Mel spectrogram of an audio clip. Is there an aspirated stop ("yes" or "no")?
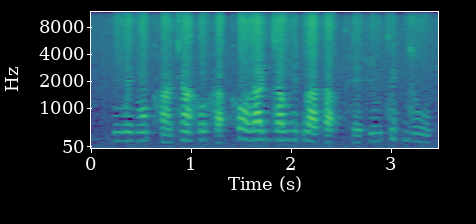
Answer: yes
